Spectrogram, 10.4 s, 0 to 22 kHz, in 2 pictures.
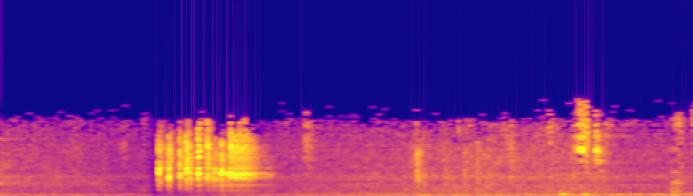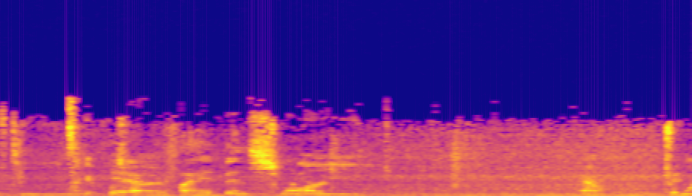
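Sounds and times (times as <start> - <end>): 
low steady room hum: 0.0 - 10.3
damage dice for a tabletop game rolling on a hard table: 1.2 - 2.1
speech: 4.3 - 8.1, 9.6 - 10.3.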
